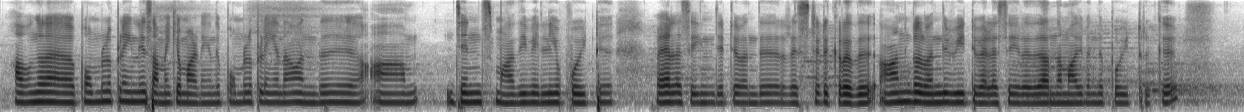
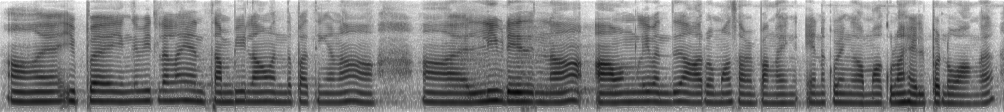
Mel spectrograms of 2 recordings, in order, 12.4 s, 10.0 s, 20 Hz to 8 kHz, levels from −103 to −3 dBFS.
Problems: none marked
